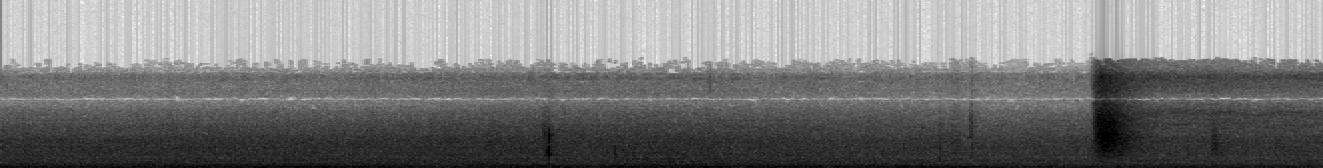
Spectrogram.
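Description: Steady drone of an idling truck engine, with a short hiss about eight seconds in.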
